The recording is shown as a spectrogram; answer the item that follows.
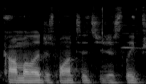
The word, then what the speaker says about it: Kamala: How do you pronounce it? Kamla. Kamla.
